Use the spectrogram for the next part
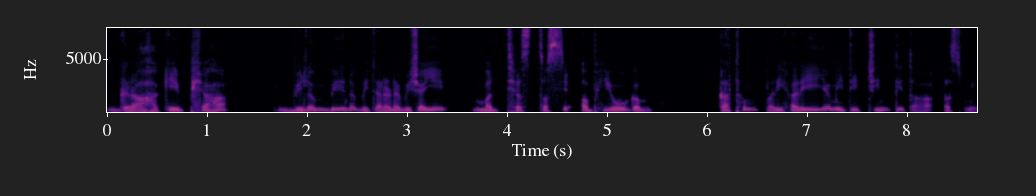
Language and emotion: Sanskrit, fearful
